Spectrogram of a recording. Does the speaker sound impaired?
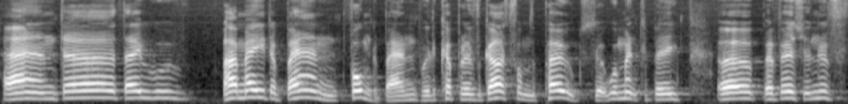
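Yes: deafness; cannot hear own voice.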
